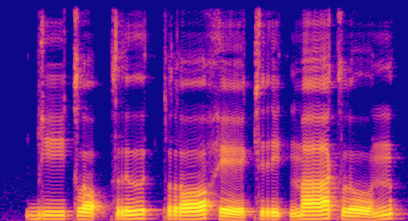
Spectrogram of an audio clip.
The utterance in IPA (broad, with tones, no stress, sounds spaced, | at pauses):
b iː˧ k l ɔ˨˩ ʔ k r ɯː˦˥ t̚ p r ɔː˦˥ h eː˩˦ k r i˨˩ t̚ m aː˦˥ k l o˩˦ n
